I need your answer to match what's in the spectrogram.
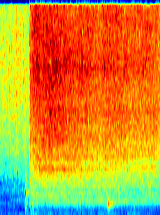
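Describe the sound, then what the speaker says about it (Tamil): Chicken drops into a hot pan with a sharp clatter and bursts into a loud, close, steady sizzle for Chinese soya sauce chicken, with a brief utensil scrape as it is stirred. "சிக்கனை லேசாக வதக்கி விட்டுக்கலாம்."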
